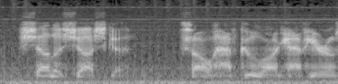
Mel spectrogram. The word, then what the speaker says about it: Shalashaska: The guerrillas were using the name amongst themselves, and by the time I got to hearing about it, pronunciation had wound up as Shalashaska.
